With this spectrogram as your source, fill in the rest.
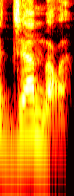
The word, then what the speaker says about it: جمع: تلفظ ہے وہ ہے جمع، میم ساکن ہے، لیکن اردو میں میم کو ساکن بولنے کی وجہ سے چونکہ تلفظ میں مشکل آتی ہے، اس لیے اکثر اس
